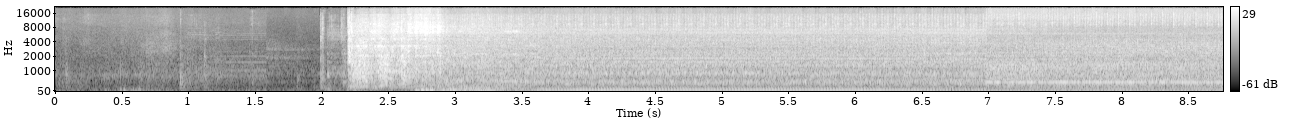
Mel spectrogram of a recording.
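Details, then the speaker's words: Renault Clio 182 left sitting for years, after exhaust, plugs and filter work, started to check whether an earlier rattle is gone: clean start, flare, then a smooth even idle with no rattle. Sounds healthy. "that sounds all right to me foreign that sounds mint"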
